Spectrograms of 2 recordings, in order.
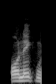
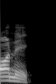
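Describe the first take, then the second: First: অনেক mispronounced as "OH-nek"; wrong closed ও. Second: অনেক said as "AW-nek"; correct open অ. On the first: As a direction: round the first vowel of অনেক to "oh". (অনেক, ভুল করে ও দিয়ে শুরু) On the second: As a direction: open the first vowel of অনেক to "aw". (অনেক, স্পষ্ট খোলা অ দিয়ে) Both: Shown as a demonstration. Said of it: "না কিন্তু এটা অনেক".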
